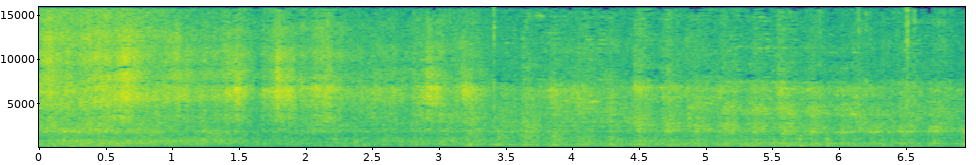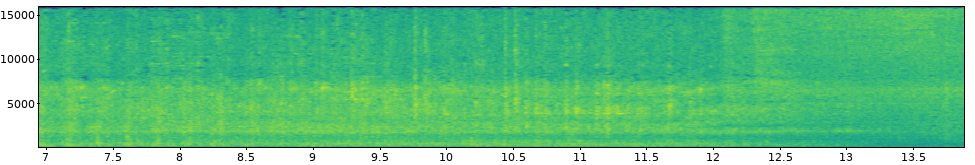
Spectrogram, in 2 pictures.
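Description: A passing train rumbles and clatters loudly along the track, then fades.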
